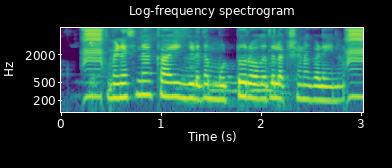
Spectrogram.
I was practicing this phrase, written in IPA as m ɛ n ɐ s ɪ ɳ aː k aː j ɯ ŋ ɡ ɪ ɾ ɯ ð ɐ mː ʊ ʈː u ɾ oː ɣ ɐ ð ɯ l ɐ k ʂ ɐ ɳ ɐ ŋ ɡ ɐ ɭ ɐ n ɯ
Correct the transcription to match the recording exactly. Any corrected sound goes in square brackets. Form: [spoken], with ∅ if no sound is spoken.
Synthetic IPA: m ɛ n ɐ s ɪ [n] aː k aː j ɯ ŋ ɡ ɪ [ɽ] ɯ ð ɐ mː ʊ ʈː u ɾ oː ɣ ɐ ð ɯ l ɐ k ʂ ɐ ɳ ɐ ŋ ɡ ɐ ɭ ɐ n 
